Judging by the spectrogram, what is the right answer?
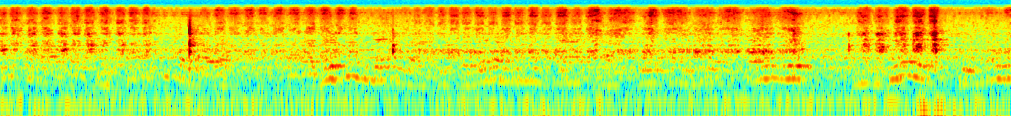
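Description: Pencil strokes on paper: quick scratchy shading in runs, busiest near the start and again near the end, with a sharper tick about a second and a half in.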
